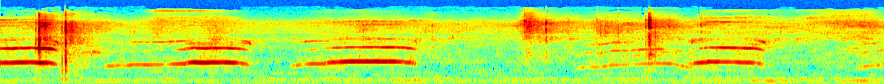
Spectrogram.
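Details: Lost baby monkey hugging a tree and crying for its mother, body shaking; a steady series of tonal, rising-then-falling wails, each under a second long, with sharp clicks and rustles between them.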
